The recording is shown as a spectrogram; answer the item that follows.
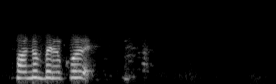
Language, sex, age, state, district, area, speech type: Dogri, female, 18-30, Jammu and Kashmir, Samba, rural, conversation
